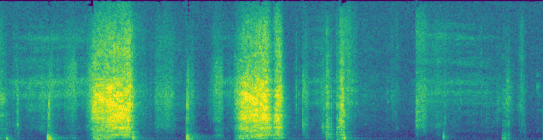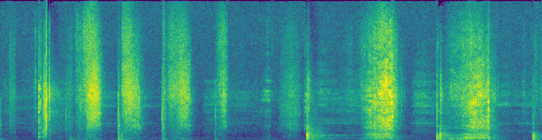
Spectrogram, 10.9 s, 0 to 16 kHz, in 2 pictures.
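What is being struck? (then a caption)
Vegetable-tanned leather sheet. A thin 3–4 oz sheet of tan vegetable-tanned belly leather lies flat on a wooden workbench, held down by one hand. A small red hand planer scrapes and shaves its rough flesh side in repeated strokes. Each stroke makes a dry, bright rasping hiss, separated by short quiet gaps and light taps.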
